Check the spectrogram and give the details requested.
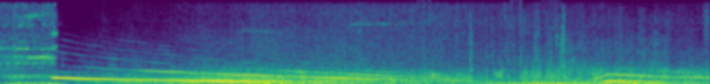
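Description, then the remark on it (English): Police sirens on arriving police cars wail in long descending sweeps, one tone sliding down after another, then a fresh siren cuts in and falls again, loud over a rumbling road and engine bed as the cars drive up to a warehouse. “Cop cars drive up to the warehouse as the doors are slid open and everyone emerges.”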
